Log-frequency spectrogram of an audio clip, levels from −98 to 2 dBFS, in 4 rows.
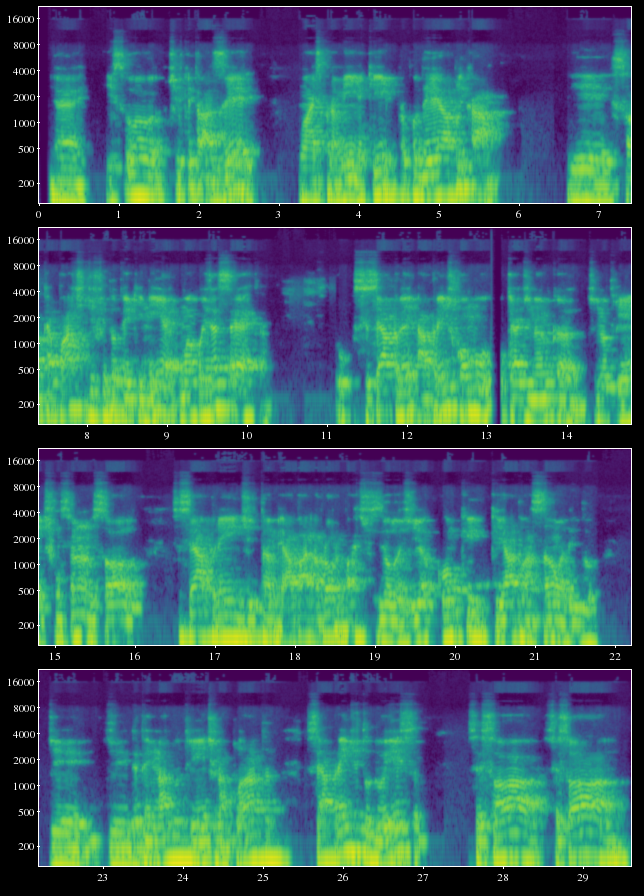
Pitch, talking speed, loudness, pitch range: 120 Hz, 140 wpm, -15 LUFS, 110-135 Hz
